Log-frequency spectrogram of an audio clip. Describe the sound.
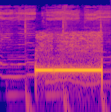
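A telephone ringback tone during an outgoing call sounds as one loud, steady, mid-pitched tone lasting about a second, with a faint, quieter tone before it.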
